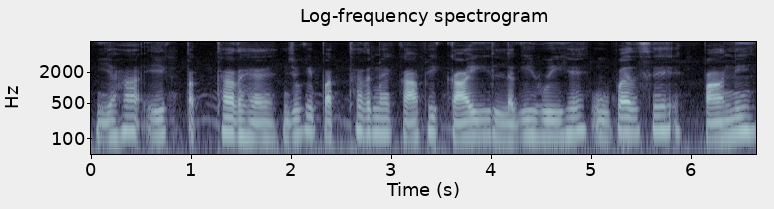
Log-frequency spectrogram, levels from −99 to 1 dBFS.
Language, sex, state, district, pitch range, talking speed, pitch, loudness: Hindi, male, Bihar, Lakhisarai, 110-135 Hz, 155 wpm, 115 Hz, -34 LUFS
